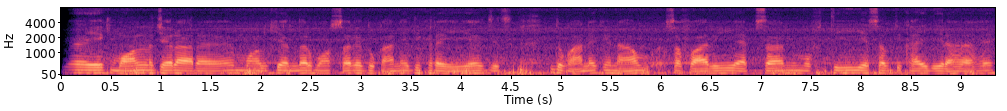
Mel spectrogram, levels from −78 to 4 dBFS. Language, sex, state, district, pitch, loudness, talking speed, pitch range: Hindi, male, Chhattisgarh, Raipur, 110 Hz, -17 LUFS, 185 wpm, 105-110 Hz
